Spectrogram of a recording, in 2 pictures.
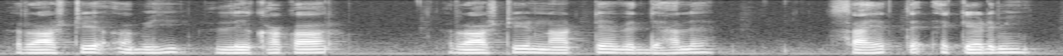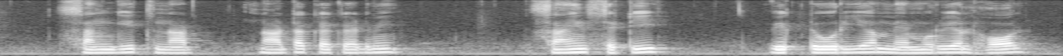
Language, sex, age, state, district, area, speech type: Hindi, male, 60+, Rajasthan, Jaipur, urban, spontaneous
